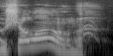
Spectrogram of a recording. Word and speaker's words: Scialom: It's spelled like Skialom. It's like the Italian way of saying Shalom.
